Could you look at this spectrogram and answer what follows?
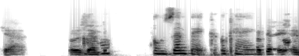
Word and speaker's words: Ozempic: Ozempic. And it's Ozempic. Ozempic. Can you spell that, please?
